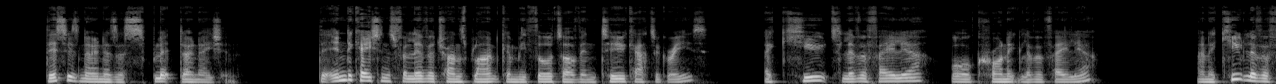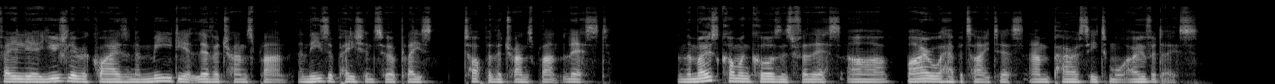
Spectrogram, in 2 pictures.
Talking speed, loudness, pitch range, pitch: 145 wpm, -21 LUFS, 115-135 Hz, 120 Hz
